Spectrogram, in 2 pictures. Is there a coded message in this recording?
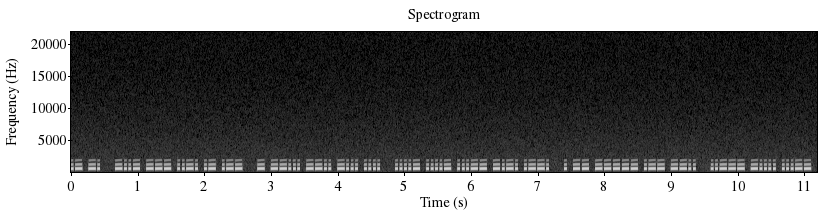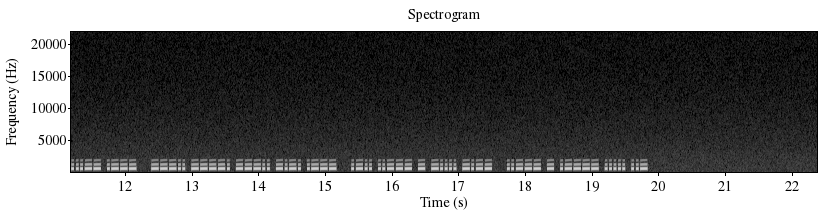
Yes: Morse code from 0.0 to 19.9 s, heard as a keyed tone, machine-sent, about 36 wpm, 670 Hz. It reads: … XOFAW T7ZBH 443CP EM0WZ 2633J 898CJ L2T6Y 2T15U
